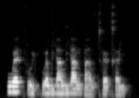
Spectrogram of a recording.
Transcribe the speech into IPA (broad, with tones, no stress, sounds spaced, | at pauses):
w œː˥ t̚ f uː˨˥ j kʷ aː˧ w j aː˧ w j aː˥ m p aː˨˩ w t̪ʰ œː˧ kʰ ɐ˨ j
